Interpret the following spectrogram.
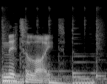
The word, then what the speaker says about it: Nitelite: Second, prodigium consumption makes people susceptible to mind control, a trait also found in an alien crystal called nightlight. It's pronounced nitolite.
